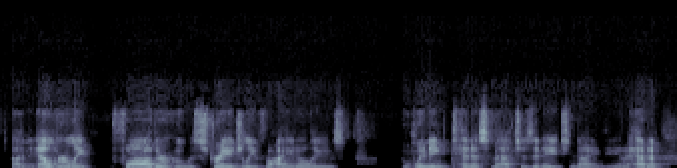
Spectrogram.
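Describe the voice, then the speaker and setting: Somewhat breathy, this voice moves at a moderate pace with fairly even intonation. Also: man. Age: 60s. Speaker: author. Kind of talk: interview conversation. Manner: halting.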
